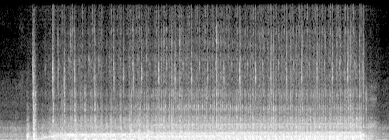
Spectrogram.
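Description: A sewing machine stitches fabric strips in one steady, continuous run lasting several seconds, close and moderately loud, then stops abruptly.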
